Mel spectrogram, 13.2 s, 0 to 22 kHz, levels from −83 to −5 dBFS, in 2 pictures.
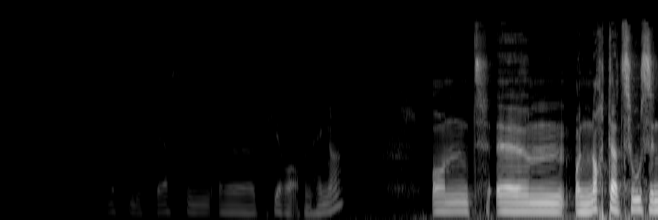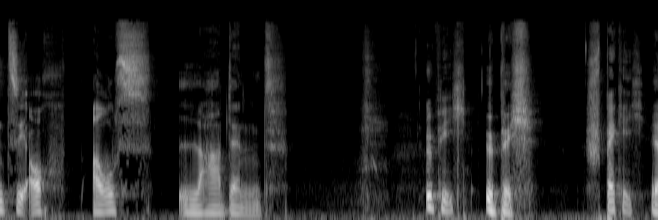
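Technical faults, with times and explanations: Nothing stood out on listening to this speech, which rises gently from silence over roughly the first 5.7 seconds.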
